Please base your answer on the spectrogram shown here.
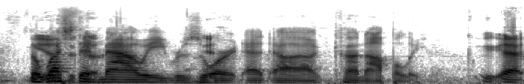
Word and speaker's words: Kaanapali: Actually, in Hawaiian, you pronounce every vowel and every syllable.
